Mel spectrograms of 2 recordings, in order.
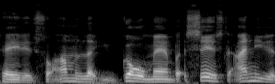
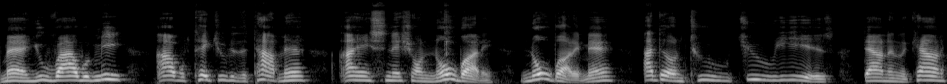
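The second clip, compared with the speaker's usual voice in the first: mock raised, higher voice, growing aggressive; 6 semitones higher than usual. Recounting a kid who wouldn't leave the car, speaker imitates him raising his voice. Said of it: "he was raising his voice".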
